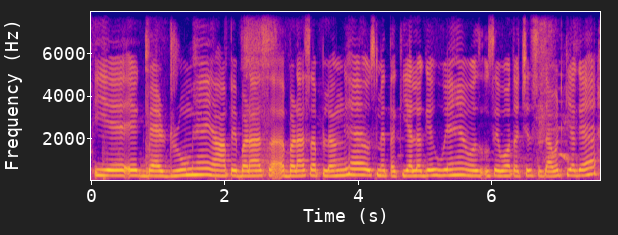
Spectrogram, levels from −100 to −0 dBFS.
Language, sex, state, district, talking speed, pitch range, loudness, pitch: Hindi, female, Chhattisgarh, Sarguja, 205 wpm, 240-265 Hz, -17 LUFS, 250 Hz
